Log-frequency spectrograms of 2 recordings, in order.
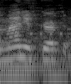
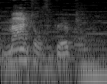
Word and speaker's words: manuscript: All I did was find out if the manuscript, or whatever you called it, mantelscript, she mispronounced it, really was there or not.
